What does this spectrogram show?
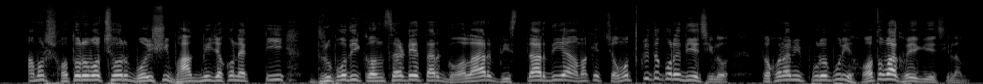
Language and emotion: Bengali, surprised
